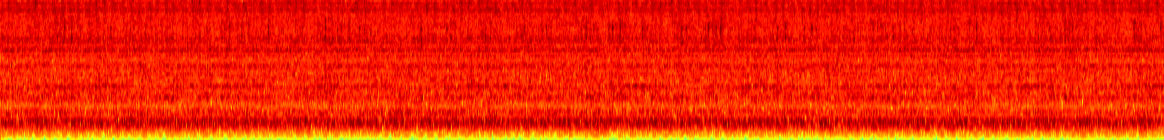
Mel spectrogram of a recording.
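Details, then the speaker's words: Wood-turning a spinning top on a lathe with light cuts at the end: steady dense rushing drone with faint buzzy roughness from the vibrating workpiece, to be cleaned up with sandpaper at slower speed; cause not identified. "You can hear the vibration. I think I'm going to try to clean that up."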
